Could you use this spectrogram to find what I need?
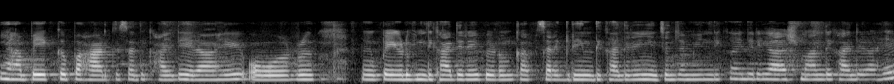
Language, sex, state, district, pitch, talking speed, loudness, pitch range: Hindi, female, Bihar, Madhepura, 225 Hz, 240 wpm, -17 LUFS, 220-230 Hz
